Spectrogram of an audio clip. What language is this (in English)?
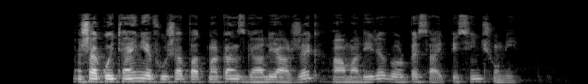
Armenian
